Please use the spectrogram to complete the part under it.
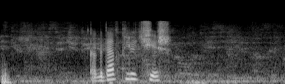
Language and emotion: Russian, neutral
